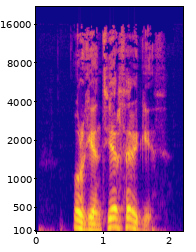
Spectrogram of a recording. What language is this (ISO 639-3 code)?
kab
